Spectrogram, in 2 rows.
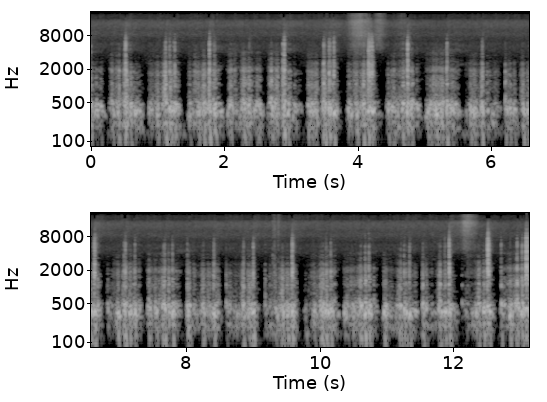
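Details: Heart auscultation stress test at position P, heart rate 90, 126 and 72 bpm while sitting, standing and lying: intermittent machinery-like murmur with loud S2.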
